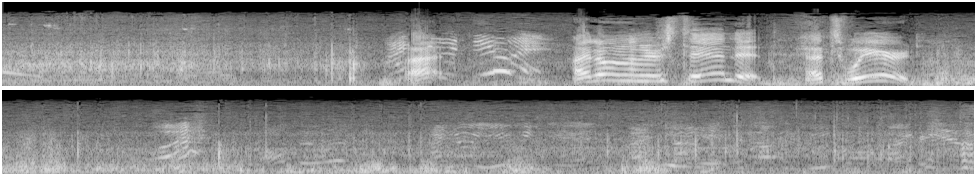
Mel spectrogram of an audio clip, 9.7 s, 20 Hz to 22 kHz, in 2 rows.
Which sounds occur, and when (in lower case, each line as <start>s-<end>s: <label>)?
0.0s-2.0s: car
0.0s-9.7s: conversation
0.0s-9.7s: wind
0.0s-0.1s: human voice
0.1s-0.2s: squeal
0.8s-1.1s: man speaking
0.8s-0.9s: squeal
1.6s-1.8s: generic impact sounds
1.8s-2.7s: woman speaking
1.8s-2.1s: wind noise (microphone)
2.8s-4.5s: man speaking
3.7s-7.7s: wind noise (microphone)
4.7s-9.7s: car
5.5s-6.0s: woman speaking
6.1s-6.6s: man speaking
6.1s-6.2s: tick
6.9s-7.7s: woman speaking
7.9s-9.0s: woman speaking
7.9s-8.4s: wind noise (microphone)
8.8s-9.6s: wind noise (microphone)
9.0s-9.2s: man speaking
9.2s-9.7s: woman speaking
9.4s-9.7s: laughter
